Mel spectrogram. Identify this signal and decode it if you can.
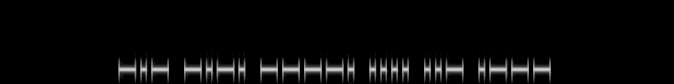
Morse code, heard as a keyed tone, about 22 wpm, 700 Hz. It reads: KC9HUJ
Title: USA Call Signs - 4x Character Spacing - 22wpm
